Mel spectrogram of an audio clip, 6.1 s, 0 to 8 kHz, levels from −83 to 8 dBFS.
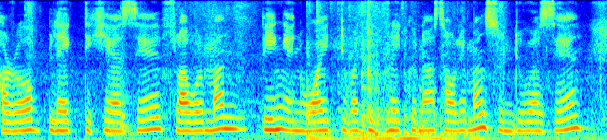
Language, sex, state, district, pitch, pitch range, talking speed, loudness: Nagamese, female, Nagaland, Dimapur, 215 Hz, 205-225 Hz, 160 wpm, -17 LUFS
